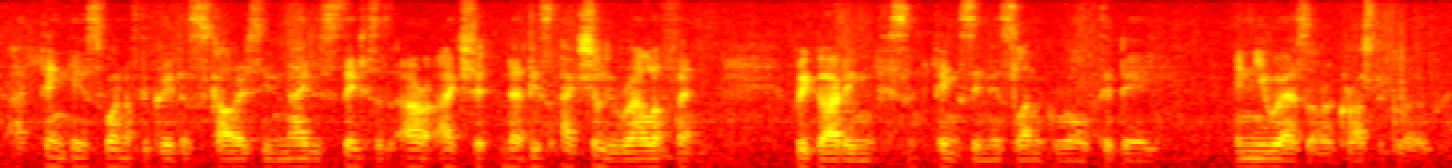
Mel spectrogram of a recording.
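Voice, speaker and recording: Man from Indonesia, invited guest; low, flat voice, polite and formal, noisy room. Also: quick pace. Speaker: guest attending a Q&A. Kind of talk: self-introduction.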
